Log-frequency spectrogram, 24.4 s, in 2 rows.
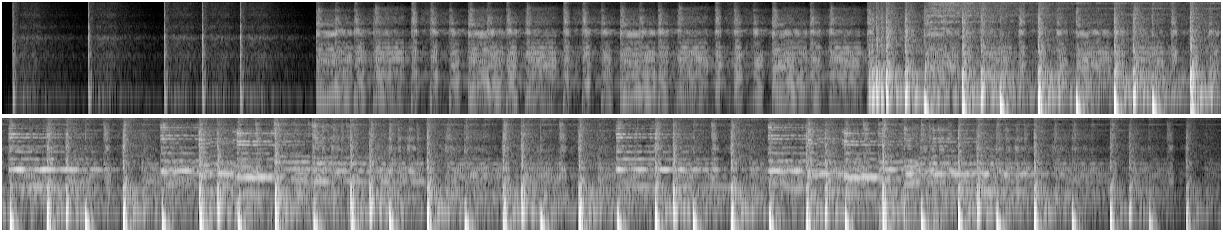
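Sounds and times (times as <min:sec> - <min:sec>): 
bass: 0:08.7 - 0:24.3.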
